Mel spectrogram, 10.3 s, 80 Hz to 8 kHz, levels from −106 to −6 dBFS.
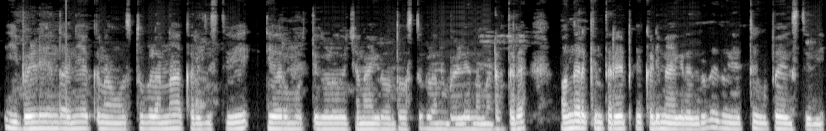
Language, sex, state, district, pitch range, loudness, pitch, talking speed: Kannada, male, Karnataka, Raichur, 130-140 Hz, -18 LUFS, 135 Hz, 105 wpm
